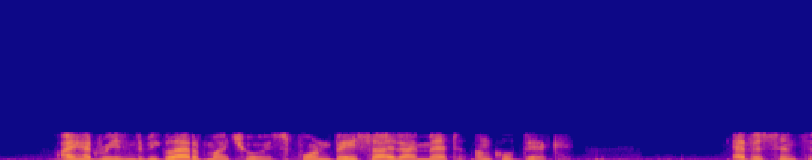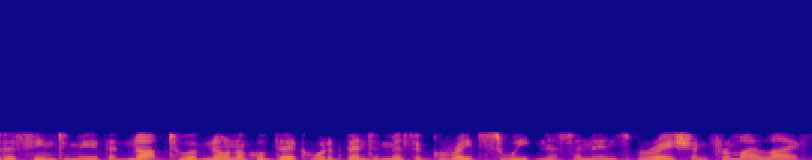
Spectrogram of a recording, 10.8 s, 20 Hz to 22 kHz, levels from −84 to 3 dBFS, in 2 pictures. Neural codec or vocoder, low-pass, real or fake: none; 3.6 kHz; real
